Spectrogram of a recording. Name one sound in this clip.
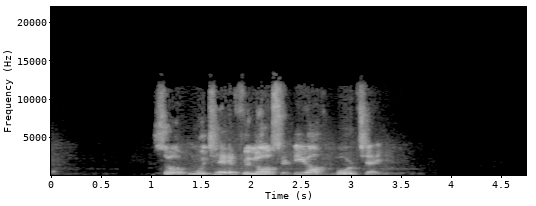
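A young man speaks calmly through a microphone, as in an online call.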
